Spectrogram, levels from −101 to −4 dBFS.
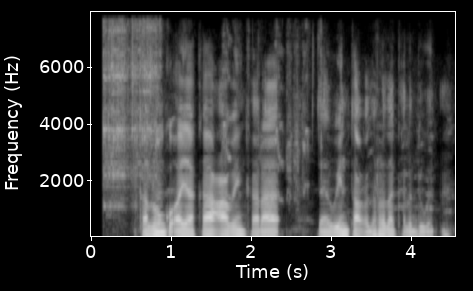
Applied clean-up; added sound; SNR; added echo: none; Coin (dropping); 13 dB; none.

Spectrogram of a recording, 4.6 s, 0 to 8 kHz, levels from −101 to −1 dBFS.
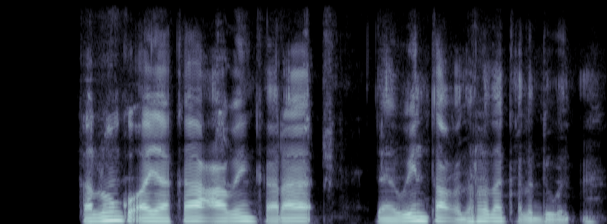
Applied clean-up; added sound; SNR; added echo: neural mask model DeepFilterNet 3.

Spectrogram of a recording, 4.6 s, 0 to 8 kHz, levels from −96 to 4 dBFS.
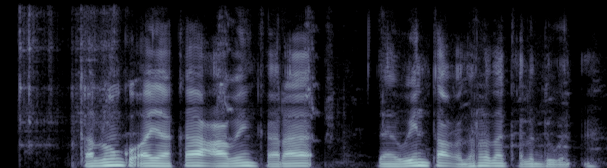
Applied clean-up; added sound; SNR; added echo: neural mask model RNNoise.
